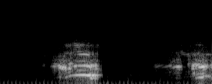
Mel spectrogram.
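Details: Red deer stag of the Carpathians, Bucovina, roaring in the September 2022 rut: two rough, resonant bellows, the first half a second long, the second starting near the end, with silence between.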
